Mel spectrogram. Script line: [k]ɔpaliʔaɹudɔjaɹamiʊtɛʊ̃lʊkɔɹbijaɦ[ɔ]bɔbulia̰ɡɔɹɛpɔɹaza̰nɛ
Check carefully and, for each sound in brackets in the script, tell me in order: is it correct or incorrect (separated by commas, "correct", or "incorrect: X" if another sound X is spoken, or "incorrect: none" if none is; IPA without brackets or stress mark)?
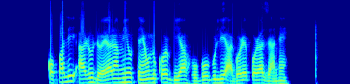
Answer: correct, incorrect: o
